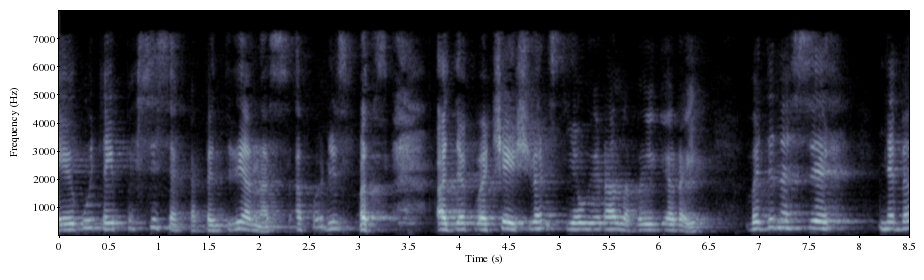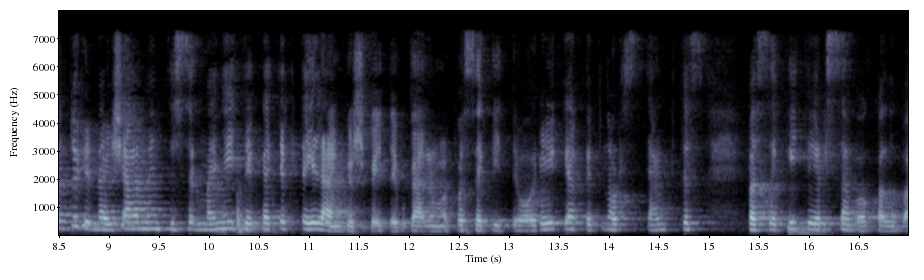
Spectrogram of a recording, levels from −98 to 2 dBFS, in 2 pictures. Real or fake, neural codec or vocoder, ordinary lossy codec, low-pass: real; none; MP3, 64 kbps; 7.2 kHz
